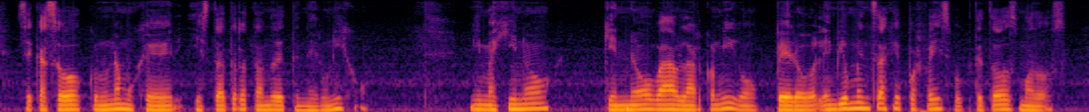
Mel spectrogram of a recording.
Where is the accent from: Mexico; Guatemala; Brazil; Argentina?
Mexico; Reynosa, Tamaulipas; moved away; yo estaba en la frontera de México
